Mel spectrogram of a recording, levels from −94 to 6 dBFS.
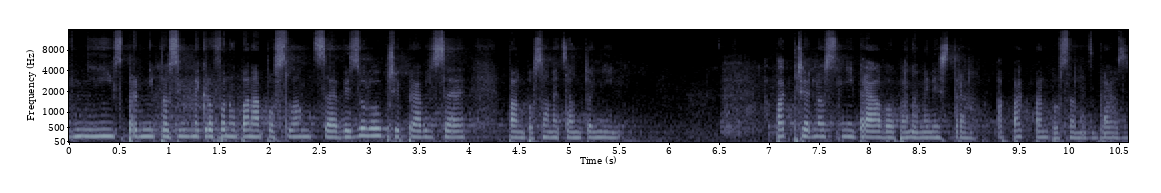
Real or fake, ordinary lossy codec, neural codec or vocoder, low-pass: fake; Opus, 16 kbps; vocoder, 44.1 kHz, 128 mel bands, Pupu-Vocoder; 14.4 kHz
